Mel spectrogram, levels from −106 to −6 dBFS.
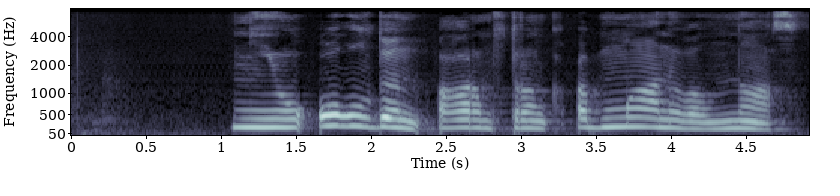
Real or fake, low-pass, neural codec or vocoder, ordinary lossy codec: fake; 7.2 kHz; autoencoder, 48 kHz, 128 numbers a frame, DAC-VAE, trained on Japanese speech; none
